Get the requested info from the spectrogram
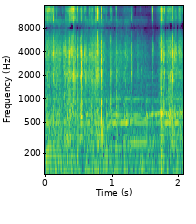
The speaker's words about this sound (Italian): La busta con la spesa rumoreggiò mentre Anders ci frugava dentro, controllandone il contenuto.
